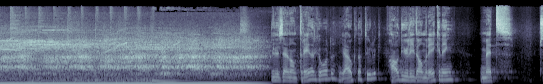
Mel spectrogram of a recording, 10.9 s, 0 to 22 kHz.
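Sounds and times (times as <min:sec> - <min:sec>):
large football stadium crowd roaring and cheering: 0:00.0 - 0:05.4
speech: 0:05.5 - 0:10.8.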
